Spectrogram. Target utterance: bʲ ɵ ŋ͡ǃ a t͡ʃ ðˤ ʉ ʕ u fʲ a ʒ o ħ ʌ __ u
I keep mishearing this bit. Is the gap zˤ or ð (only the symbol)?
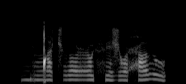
ð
